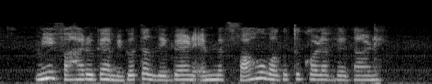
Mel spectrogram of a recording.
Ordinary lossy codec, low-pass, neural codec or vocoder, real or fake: Opus, 32 kbps; 7.2 kHz; none; real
